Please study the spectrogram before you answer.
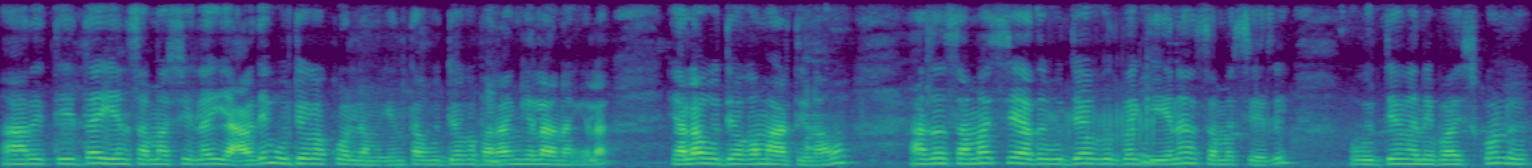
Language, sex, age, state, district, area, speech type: Kannada, female, 45-60, Karnataka, Gadag, rural, spontaneous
